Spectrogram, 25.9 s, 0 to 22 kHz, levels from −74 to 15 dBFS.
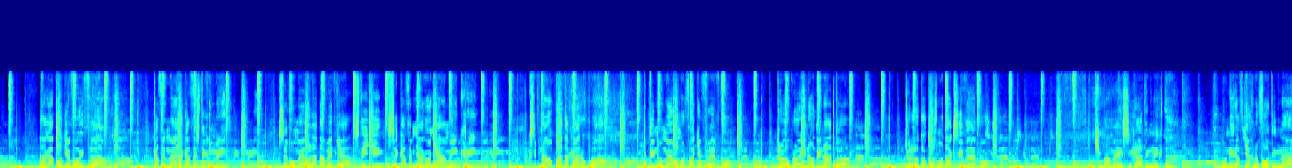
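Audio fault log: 2.25–2.28 s, 9.72–9.75 s, 12.88–12.92 s and 22.05–22.08 s, damaged data in a compressed stream: four short bursts, each about 34 ms long, break into the sound as brief chirps or blips. At each point the compressed bytes are corrupt, so the decoder misreads the frames there, loses its place in the stream and has to search for the next valid frame header. Meanwhile it outputs a garbled fragment instead of the intended audio.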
